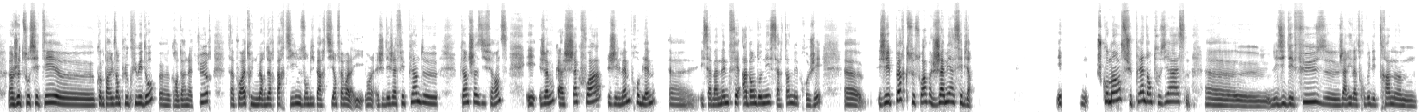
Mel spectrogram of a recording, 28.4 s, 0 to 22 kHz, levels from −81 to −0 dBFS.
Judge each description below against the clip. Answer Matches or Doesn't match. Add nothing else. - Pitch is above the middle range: Matches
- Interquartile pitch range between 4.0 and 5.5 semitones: Matches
